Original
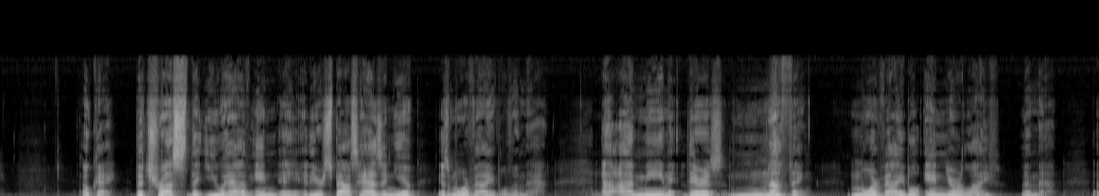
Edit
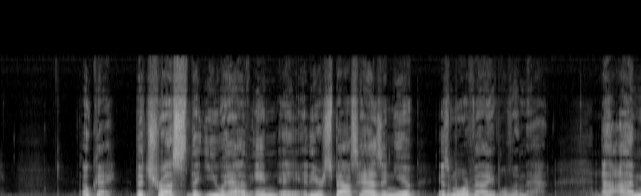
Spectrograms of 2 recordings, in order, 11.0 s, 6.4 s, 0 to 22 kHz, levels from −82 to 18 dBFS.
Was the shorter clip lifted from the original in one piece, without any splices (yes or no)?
yes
